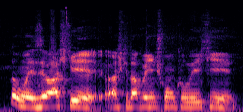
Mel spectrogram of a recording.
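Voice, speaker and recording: A man's voice: a little high, little pitch movement, fast, a little mellow. A man with a Brazilian Portuguese accent hosting a casual chat in an informal, slangy, jokey way. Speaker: podcast host.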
